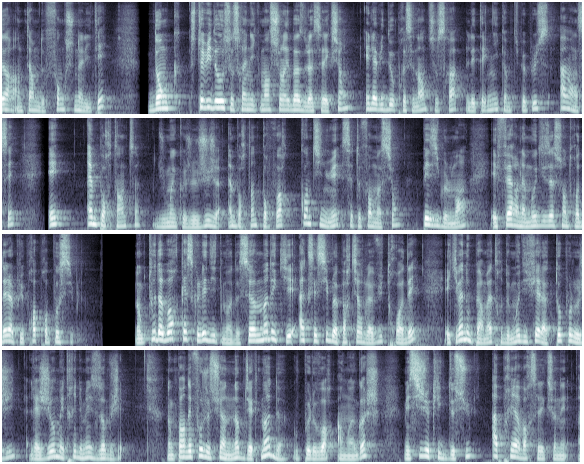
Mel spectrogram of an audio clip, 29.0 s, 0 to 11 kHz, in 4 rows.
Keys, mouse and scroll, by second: 27.5-28.9 drag.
